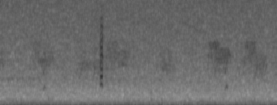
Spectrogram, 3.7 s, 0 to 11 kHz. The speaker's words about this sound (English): At 6:52 a.m. Stop. There's a hawk here, and this is bird 395 giving alarm calls.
